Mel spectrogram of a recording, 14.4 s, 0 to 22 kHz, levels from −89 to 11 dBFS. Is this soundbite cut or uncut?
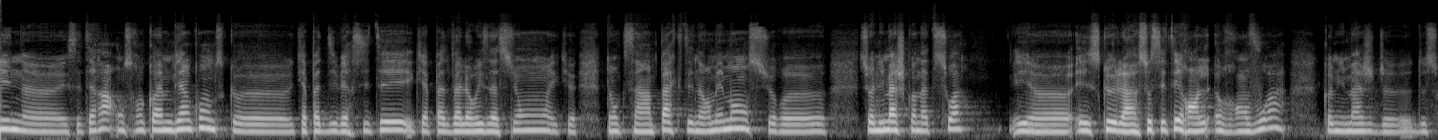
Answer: uncut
